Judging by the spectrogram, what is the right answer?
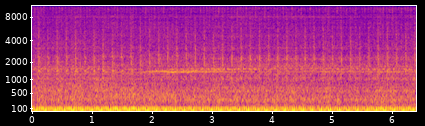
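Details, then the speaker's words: Chevy ZZ4 350 V8 idling after valve lash adjustment: steady knock or tick about two per second, seemingly driver's side; owner suspects piston slap or spun bearing, unconfirmed. "I just did valve lash adjustment and I still have this knocking sound or ticking sound. Seems to come from the driver's side."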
